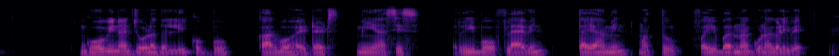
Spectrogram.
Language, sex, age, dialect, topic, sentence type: Kannada, male, 18-24, Mysore Kannada, agriculture, statement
